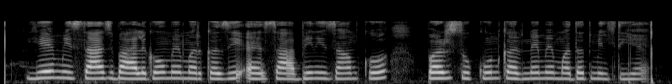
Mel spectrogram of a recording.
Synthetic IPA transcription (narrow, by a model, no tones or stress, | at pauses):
jemɪsaːd͡ʒbaːlɡõmẽmɐɾkəziʔɛɦsaːbʱinɪzaːmko | pɐɾsʊkuːnkɐɾnemẽmɐd̪əd̪mɪlt̪iɦɛː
